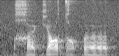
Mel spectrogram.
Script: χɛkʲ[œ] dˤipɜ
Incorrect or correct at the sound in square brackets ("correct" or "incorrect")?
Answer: incorrect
